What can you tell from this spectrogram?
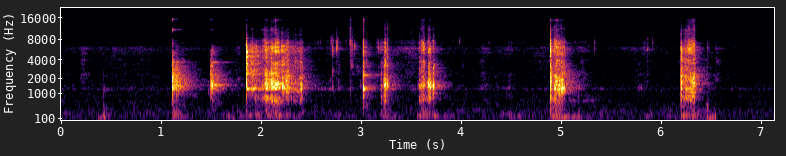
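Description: Metal spoon stirring a thick fish curry in an earthenware pot, clinking and scraping against the pot's wall in several sharp, irregular strokes.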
